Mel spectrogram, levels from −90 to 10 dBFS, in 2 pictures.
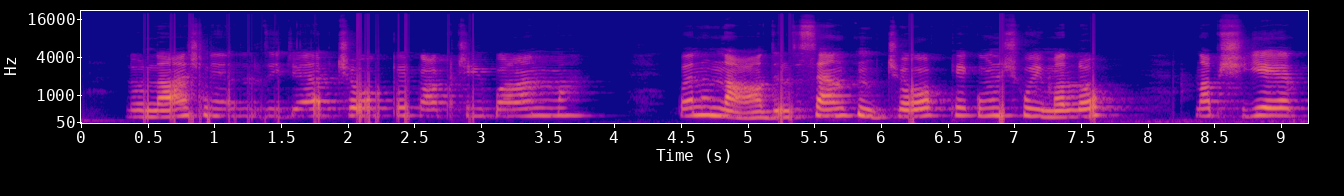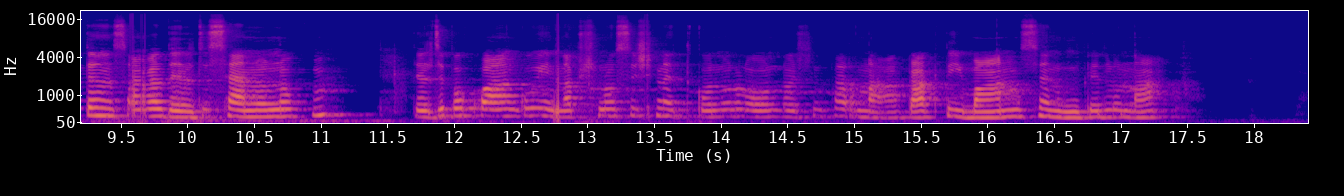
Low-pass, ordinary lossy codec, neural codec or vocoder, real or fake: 19.8 kHz; none; none; real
